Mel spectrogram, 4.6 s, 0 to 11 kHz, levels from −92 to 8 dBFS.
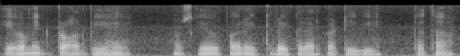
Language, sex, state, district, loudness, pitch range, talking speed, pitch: Hindi, male, Uttar Pradesh, Lucknow, -18 LUFS, 105-115 Hz, 170 wpm, 110 Hz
